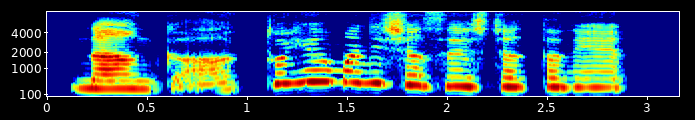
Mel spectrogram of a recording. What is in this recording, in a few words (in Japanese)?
女の子 台詞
